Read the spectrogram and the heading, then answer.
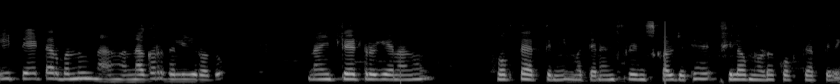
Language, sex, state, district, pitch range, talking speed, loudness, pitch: Kannada, female, Karnataka, Chamarajanagar, 220-260 Hz, 120 wpm, -34 LUFS, 235 Hz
